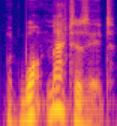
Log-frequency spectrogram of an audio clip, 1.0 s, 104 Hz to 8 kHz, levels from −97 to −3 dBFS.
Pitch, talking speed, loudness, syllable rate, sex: 120 Hz, 245 wpm, -17 LUFS, 5.6 syllables/s, male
